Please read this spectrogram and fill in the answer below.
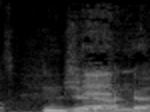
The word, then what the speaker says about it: N'Jadaka: It's like Njadaka. – Spell it. – it's N, then an apostrophe, which is why this is difficult. Njadaka. N-J-A-D-A-K-A. – Yeah, so Njadaka.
